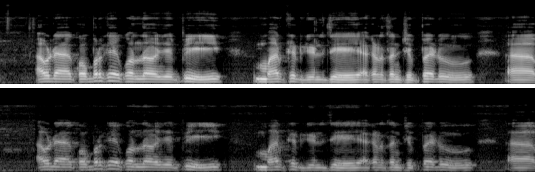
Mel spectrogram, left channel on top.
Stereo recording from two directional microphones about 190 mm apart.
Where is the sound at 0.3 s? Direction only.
35° left (ahead or behind).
